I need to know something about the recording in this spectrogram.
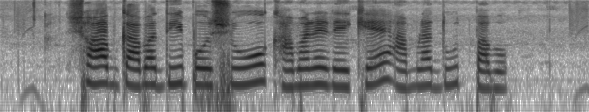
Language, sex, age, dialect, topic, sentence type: Bengali, female, 18-24, Northern/Varendri, agriculture, statement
